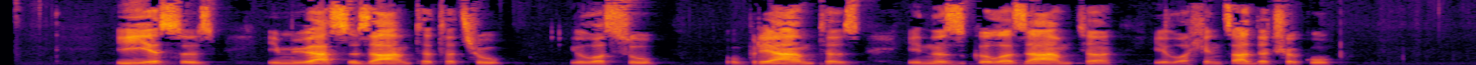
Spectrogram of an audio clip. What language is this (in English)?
Abkhazian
